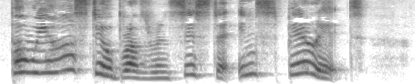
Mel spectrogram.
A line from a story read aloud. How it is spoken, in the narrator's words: I cried, afraid I would lose him again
